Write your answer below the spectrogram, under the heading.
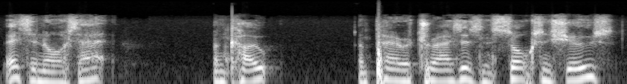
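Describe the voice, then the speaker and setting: Gruff, soft-hearted storybook burglar, raised pitch and drawled, put on by a male reader. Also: steady tone, no room sound, poor audio. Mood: pleased. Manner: rough dialect speech, slow drawling lines. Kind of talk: storybook read-aloud.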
